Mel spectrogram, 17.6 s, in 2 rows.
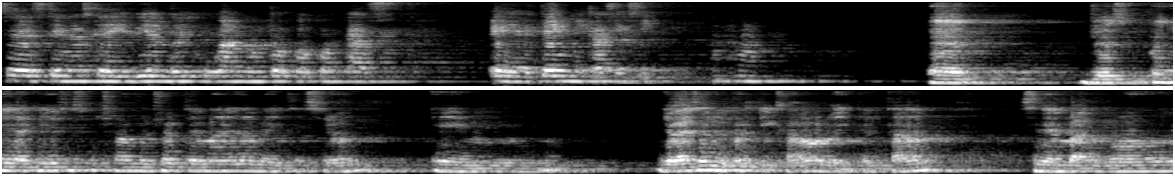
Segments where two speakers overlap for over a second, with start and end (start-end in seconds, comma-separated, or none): none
